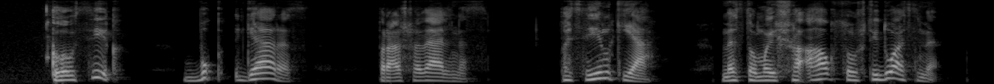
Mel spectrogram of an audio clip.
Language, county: Lithuanian, Panevėžys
